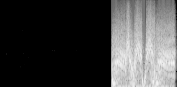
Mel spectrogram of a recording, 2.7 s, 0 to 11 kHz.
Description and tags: Scratch Paaah! 2 - 1 bar - 90 BPM (no swing)
Acid-sized sample of a scratch made by me with the mouse in 1999 or 2000. Baby scratch. Ready for drag'n'drop music production software.
I recommend you that, if you are going to use it in a track with a different BPM, you change the speed of this sample (like modifying the pitch in a turntable), not just the duration keeping the tone.
Software: AnalogX Scratch & Cool Edit Pro 2.1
